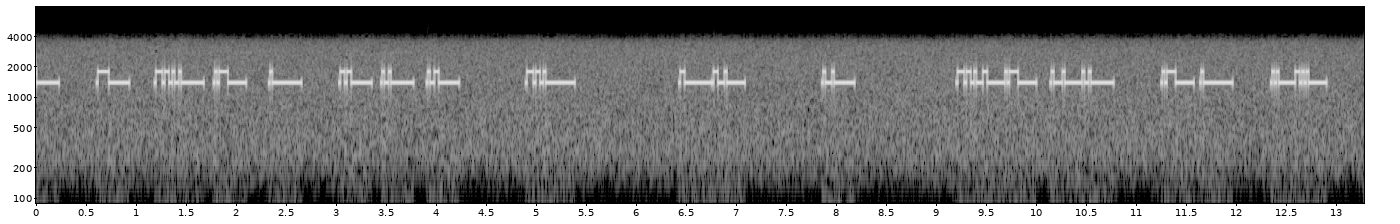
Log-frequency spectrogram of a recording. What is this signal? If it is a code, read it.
TTY/TDD text telephone tones (45.45 baud Baudot), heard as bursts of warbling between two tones, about 400 Hz shift, 1600 Hz centre. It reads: … 3L2 VCQ UEK3XR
